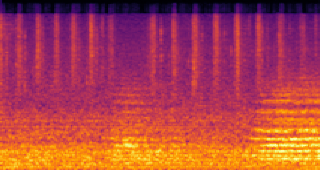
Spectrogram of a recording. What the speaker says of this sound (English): I live actually close by train tracks, despite living in the middle of the woods.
